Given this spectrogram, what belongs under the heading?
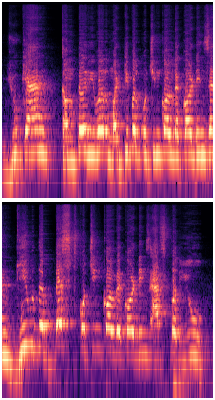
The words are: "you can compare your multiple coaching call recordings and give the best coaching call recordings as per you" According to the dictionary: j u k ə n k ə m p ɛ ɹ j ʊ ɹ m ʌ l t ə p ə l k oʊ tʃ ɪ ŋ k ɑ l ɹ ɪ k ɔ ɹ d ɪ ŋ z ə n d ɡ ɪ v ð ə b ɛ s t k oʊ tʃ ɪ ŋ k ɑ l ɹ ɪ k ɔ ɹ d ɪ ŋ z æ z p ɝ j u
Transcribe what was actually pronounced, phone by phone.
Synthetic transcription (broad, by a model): j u k ə n k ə m p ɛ ɹ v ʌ ɹ m ʌ l t ə p ə l k oʊ tʃ ɪ ŋ k ɑ l ɹ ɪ k ɔ ɹ d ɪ ŋ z ə n d ɡ ɪ v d ə b ɛ s t k oʊ tʃ ɪ ŋ k ɑ l ɹ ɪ k ɔ ɹ d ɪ ŋ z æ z f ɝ j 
